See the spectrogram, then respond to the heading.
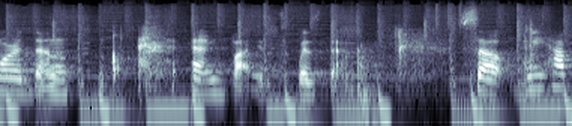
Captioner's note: laughs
